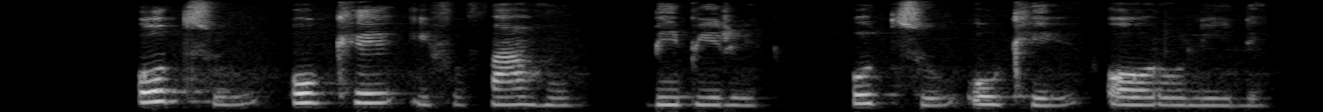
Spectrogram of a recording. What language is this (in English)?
Igbo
